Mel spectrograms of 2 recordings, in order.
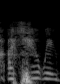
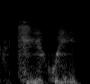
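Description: First: Voiced, higher-pitched insistence; urgent repeat in full voice; insistent plea. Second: Whispered, voiceless desperation; hushed mock agony; strained plea. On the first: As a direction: say it aloud, pressing the point. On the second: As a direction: squeeze it out very softly. Strained plea, stomach hurting.

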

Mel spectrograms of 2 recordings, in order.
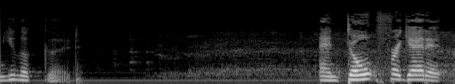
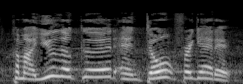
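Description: First: Said in the usual way. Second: Louder, higher, punchy rallying call; rousing encouragement. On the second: Real, not acted. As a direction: cheer the congregation on loudly. Urges congregation to repeat it heartily.

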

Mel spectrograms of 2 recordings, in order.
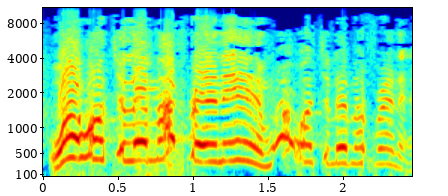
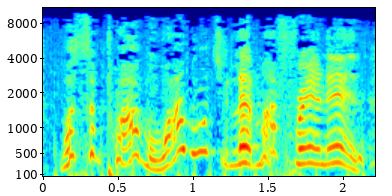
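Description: First: Put-on loud, high drunken protest; hammed-up high-pitched hollering; drunk friend yelling. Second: High-pitched tipsy complaint; mock drunken whine in a high voice; drunk female friend. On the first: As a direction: yell it like an indignant drunk. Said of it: "And she's like". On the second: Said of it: "she was all drunk and she's like".

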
